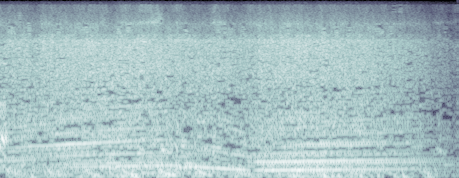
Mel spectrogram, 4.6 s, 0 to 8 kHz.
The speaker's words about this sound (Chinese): 我揸住呢架系保时捷 Boxer S， 马力有成280匹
